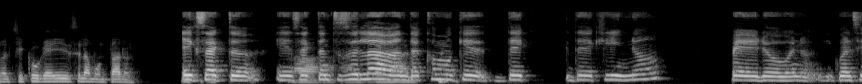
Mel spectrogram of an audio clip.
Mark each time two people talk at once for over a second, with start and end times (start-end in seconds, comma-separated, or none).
2.9-4.2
